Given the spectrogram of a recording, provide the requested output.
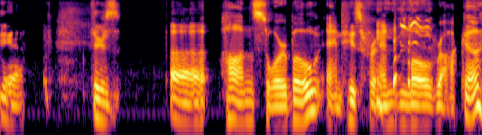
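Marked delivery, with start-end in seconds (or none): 1.1-6.0 slow, precisely enunciated voice with narrator-style inflection. Mention Han Sorbo and his friend to a listener, imitating a guy's enunciation and inflections. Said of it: "you can do the enunciation and inflections really well, too. You sound like the guy".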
